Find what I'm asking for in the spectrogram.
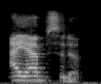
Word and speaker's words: Iabcde: And one of the girls' names was, it's pronounced Iabcde. And the spelling is I, A, B, C, D, E.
